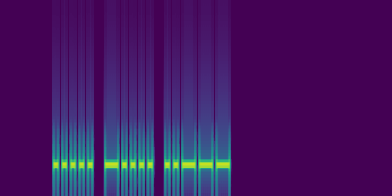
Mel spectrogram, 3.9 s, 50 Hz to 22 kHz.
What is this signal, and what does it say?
Morse code, heard as a keyed tone, about 28 wpm, 700 Hz. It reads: 562
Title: Common Cut Numbers - 3-Digit 28wpm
